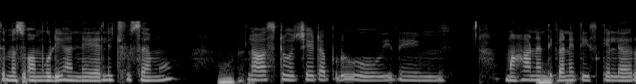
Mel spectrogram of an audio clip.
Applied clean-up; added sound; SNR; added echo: neural mask model RNNoise.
